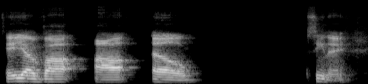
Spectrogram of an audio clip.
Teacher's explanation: So if I say ella va a el cine, that a el, you have to make a vocal stop in your throat between the two vowel sounds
